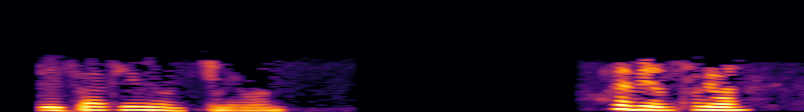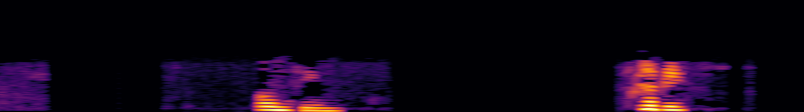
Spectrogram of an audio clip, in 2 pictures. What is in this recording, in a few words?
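Fire Dispatch, Scanner audio recording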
